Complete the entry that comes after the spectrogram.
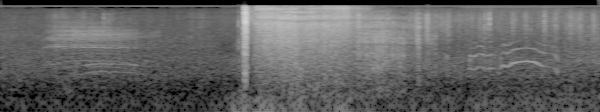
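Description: Sheep bleating twice, with a short arching call each time. Between the two calls comes one sharp crack, followed by about a second of loud rustling noise.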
